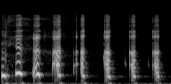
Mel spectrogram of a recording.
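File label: Vox Happy, Korean; FreyB; kingsraid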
